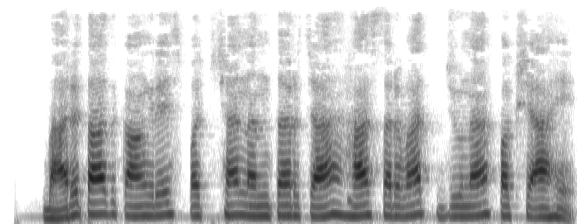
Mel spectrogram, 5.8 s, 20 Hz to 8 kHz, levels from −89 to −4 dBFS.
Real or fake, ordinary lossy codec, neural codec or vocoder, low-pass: real; MP3, 32 kbps; none; 7.2 kHz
